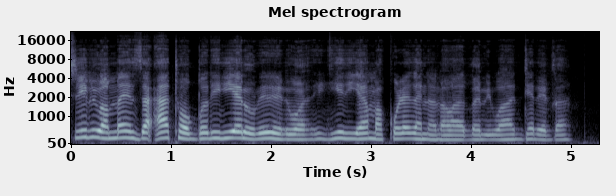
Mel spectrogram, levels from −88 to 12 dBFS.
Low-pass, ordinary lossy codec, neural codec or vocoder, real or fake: none; none; codec, 44.1 kHz, 1.7 kbps, Pupu-Codec; fake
